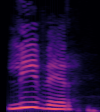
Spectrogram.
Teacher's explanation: la sílaba con mayor fuerza es li, que es la penúltima sílaba, cumple con la regla, termina en R, por lo tanto se coloca tilde. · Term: graves o llanas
